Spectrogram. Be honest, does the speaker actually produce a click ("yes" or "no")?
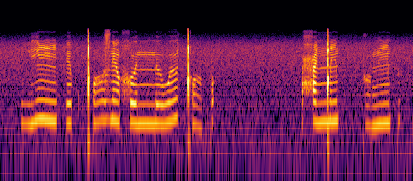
yes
